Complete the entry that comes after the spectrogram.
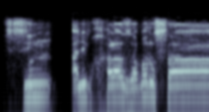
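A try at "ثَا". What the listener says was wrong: সা সা সা খাড়া জবর সা। ওটা শিন নয়, ওটা সা। এই দেখেন, তফাৎটা দেখে নেন। এটা হচ্ছে সা আর এটা হচ্ছে সিন, দেখতে পাচ্ছেন তফাৎ? সার কিন্তু একটাই, যে দেখেন একটাই, আর সিনের দেখেন তিনটে, এক দুই তিনটে আঁকড়ি রয়েছে।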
